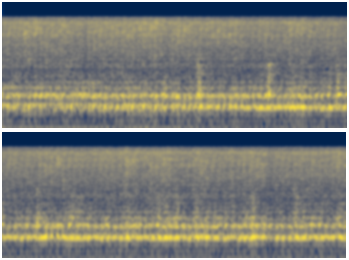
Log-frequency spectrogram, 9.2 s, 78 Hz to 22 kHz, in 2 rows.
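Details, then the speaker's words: Honda CB750 four-cylinder, revived after sitting with points filed, coil fitted, oil level corrected: busy even burble, no stumble or missing beat idling and revving, runs clean on all cylinders; normal. "well i'm going to classify that as an absolute win i mean i did almost nothing to bring this bike back to life um which is awesome i mean these classic hondas nine out of ten of them just want to run"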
